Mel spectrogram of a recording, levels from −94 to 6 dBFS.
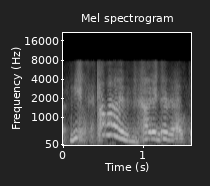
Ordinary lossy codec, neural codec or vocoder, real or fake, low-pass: none; codec, 16 kHz, 0.5 kbps, FreqCodec, smaller model; fake; none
